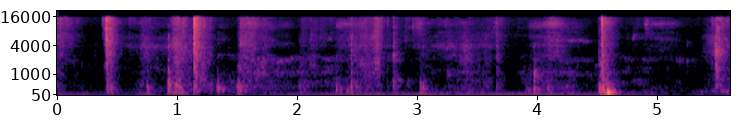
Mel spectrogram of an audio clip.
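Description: Soft chewing and mouth sounds of someone eating a piece of baklava, with scattered small clicks and one louder short knock about four and a half seconds in.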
